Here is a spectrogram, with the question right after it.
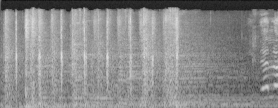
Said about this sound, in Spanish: oyes, Luke, el zapateo? Sí. ¿Sabes ya lo que es zapatear? No. Taconear.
